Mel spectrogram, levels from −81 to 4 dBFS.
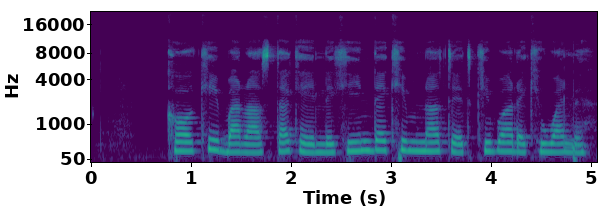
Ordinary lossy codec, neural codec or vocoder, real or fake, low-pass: none; none; real; none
